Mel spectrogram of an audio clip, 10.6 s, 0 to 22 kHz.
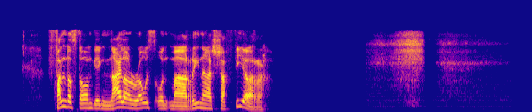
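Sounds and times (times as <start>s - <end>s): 
heavy huffing breaths into the microphone: 0.5s - 1.0s, 7.4s - 10.3s
speech: 1.0s - 5.4s.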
